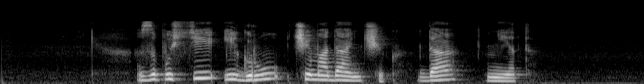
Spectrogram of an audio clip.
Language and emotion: Russian, neutral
